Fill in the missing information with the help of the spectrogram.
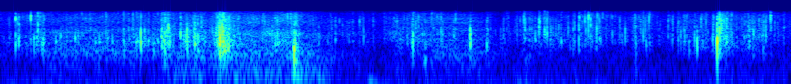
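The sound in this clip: Paper rips and crinkles as a magazine package is torn open along its perforation, a fairly quiet, continuous tearing broken by a few sharper crackling snaps.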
